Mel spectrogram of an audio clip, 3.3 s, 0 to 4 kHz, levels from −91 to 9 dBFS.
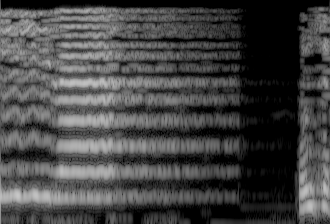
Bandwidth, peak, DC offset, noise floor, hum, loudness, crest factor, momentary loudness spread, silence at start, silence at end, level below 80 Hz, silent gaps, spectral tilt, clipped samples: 3.8 kHz; -4 dBFS; under 0.1%; -75 dBFS; none; -19 LUFS; 18 dB; 21 LU; 0 s; 0 s; -66 dBFS; none; -8 dB/octave; under 0.1%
